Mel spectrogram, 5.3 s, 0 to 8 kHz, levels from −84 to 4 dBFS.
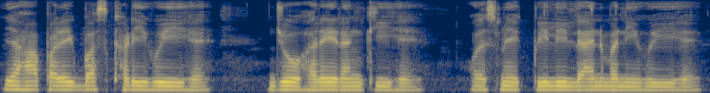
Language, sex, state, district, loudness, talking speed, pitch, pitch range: Hindi, male, Uttar Pradesh, Lalitpur, -14 LUFS, 215 wpm, 120 Hz, 115-125 Hz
